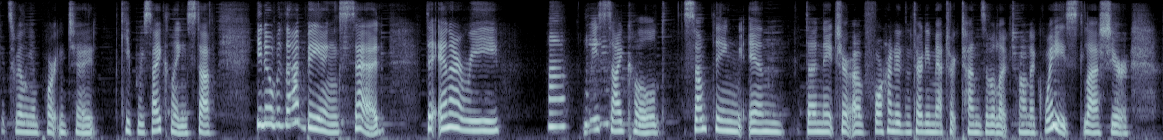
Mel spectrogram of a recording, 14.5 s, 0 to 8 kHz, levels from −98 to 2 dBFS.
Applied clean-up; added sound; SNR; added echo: neural mask model DeepFilterNet 3.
